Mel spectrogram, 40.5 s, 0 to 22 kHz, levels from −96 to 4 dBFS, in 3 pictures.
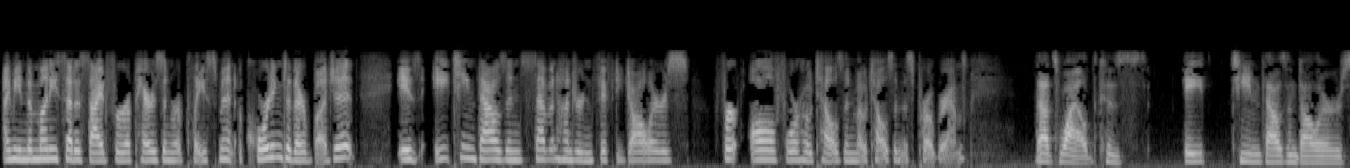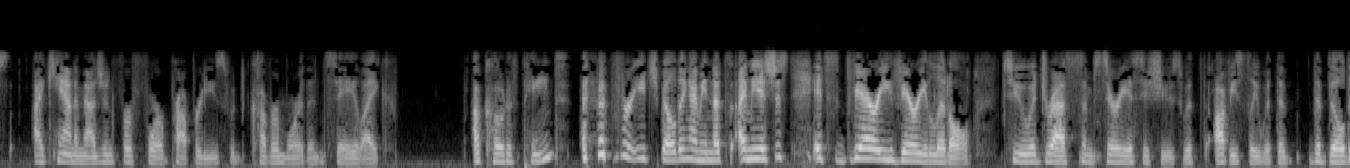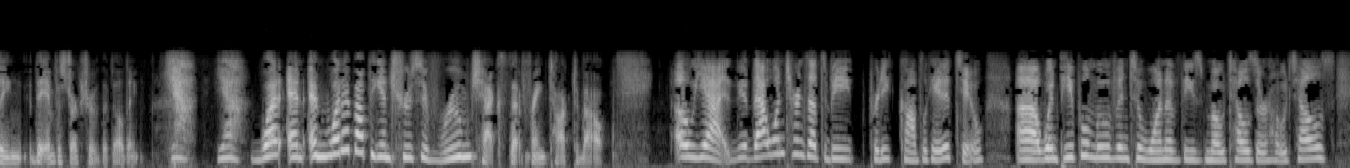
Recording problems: garbled, watery; badly; nothing above 5.5 kHz

